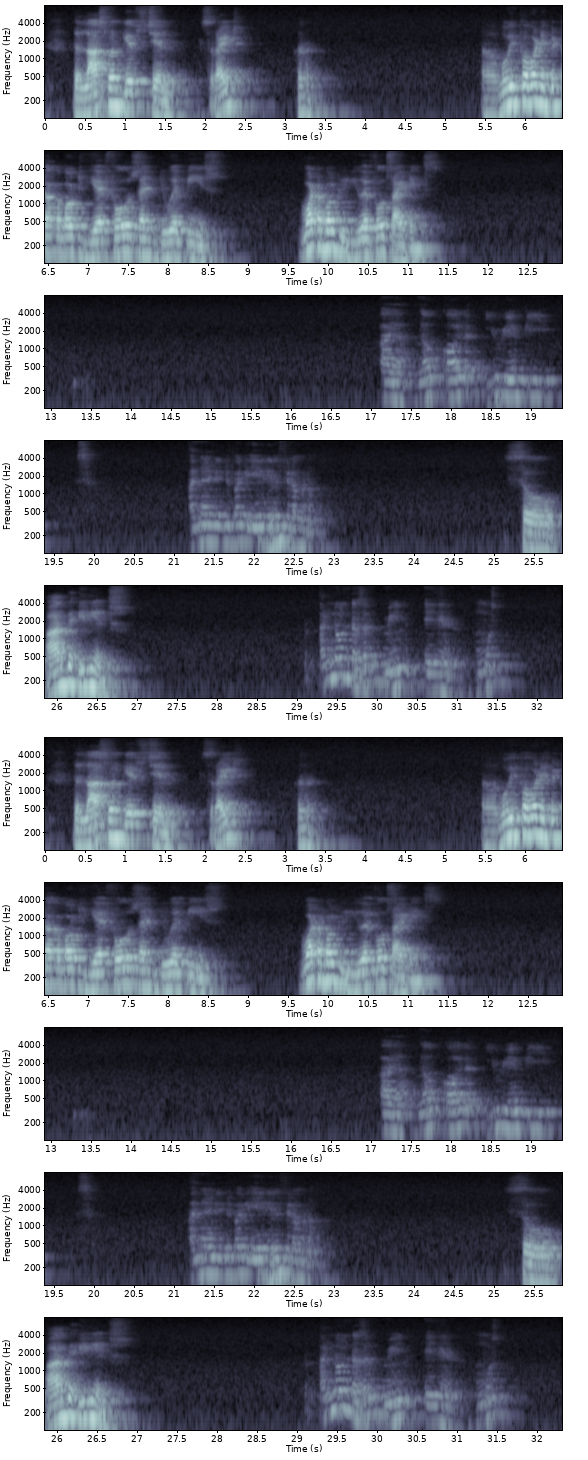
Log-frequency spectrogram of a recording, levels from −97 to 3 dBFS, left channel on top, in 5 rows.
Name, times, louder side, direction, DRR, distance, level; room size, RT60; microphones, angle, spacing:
voice 1, 0.4-1.6 2.0-2.4 3.2-3.4 5.5-8.6 9.7-11.2 22.2-22.4 25.2-26.8, left 2 dB, 35° left, 3 dB, 0.9 m, -24 dB
voice 2, 17.1-19.3 19.8-20.0 21.2-22.8 29.3-31.5, equal, 70° left, -1 dB, 4.9 m, -41 dB
8.6 x 7.9 x 7.8 m, 0.72 s
head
